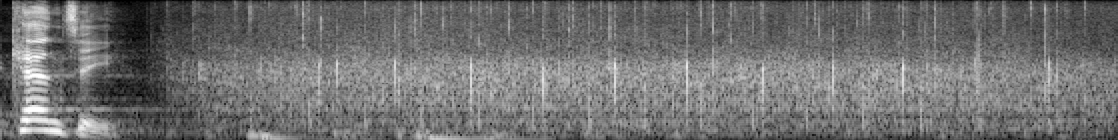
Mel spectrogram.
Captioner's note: audience applauding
